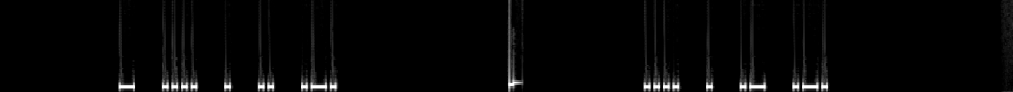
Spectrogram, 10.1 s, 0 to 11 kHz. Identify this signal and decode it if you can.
Morse code, heard as a keyed tone, about 25 wpm, spaced as for 18 wpm, 700 Hz. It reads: THEIR HEAR
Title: 2x Character Spacing - Top 300 Words - 25wpm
